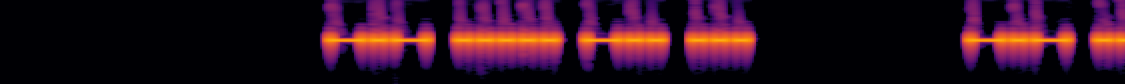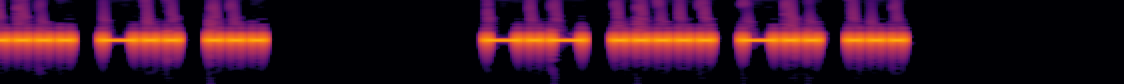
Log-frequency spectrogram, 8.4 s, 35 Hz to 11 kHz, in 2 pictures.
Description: Morse code, heard as a keyed tone, about 30 wpm, 700 Hz. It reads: K5DS K5DS K5DS
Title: USA Call Signs - 4 Characters - Repeated 3x - 30wpm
